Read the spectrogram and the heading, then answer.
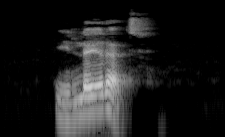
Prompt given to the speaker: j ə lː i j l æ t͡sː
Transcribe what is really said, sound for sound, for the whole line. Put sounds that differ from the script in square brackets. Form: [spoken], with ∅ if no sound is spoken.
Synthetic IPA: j ə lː [æ] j [ɾ] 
